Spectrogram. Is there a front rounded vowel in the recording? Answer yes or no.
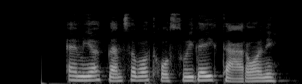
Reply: no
